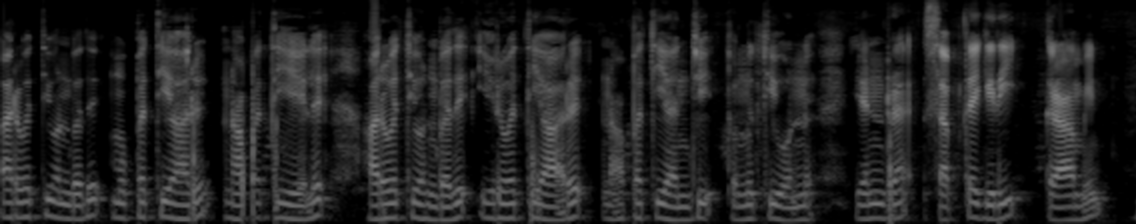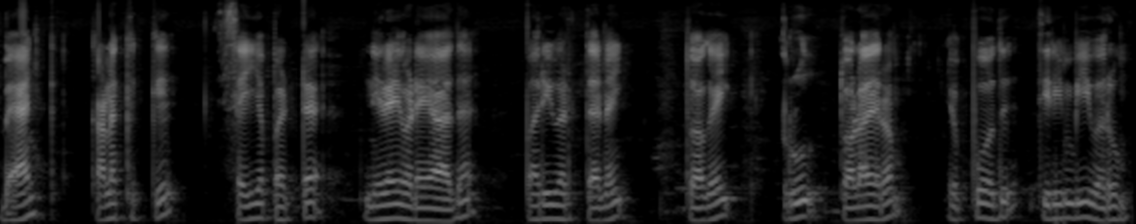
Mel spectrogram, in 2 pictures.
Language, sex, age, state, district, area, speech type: Tamil, male, 18-30, Tamil Nadu, Dharmapuri, urban, read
